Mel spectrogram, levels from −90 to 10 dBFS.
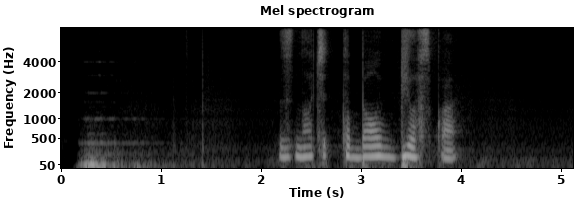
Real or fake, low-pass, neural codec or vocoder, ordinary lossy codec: fake; none; codec, 16 kHz, 0.5 kbps, FunCodec, trained on Chinese and English, 25 frames a second; none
